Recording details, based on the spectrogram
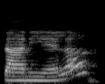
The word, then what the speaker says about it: Daniela: And I'm just like, my name is like Spanish, you know, so it's Daniela.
